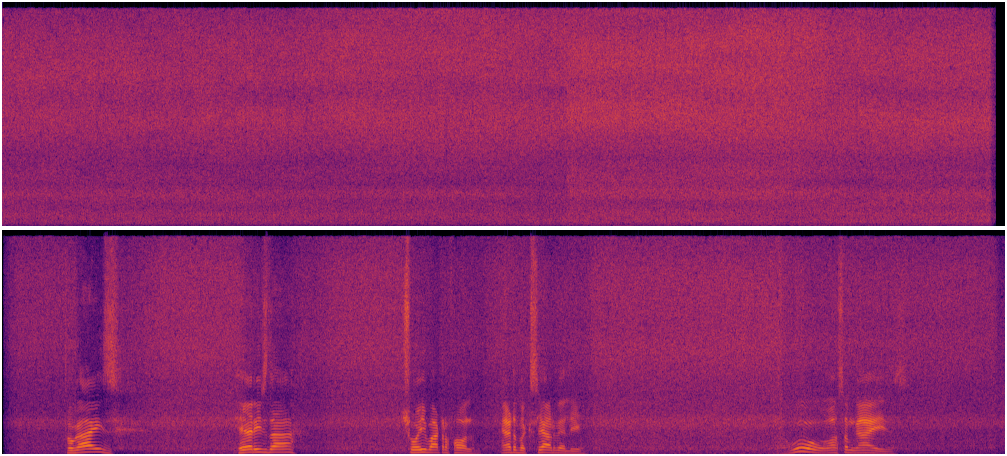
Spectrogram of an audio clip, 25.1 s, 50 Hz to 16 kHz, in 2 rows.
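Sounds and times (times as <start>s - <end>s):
waterfall rushing: 0.0s - 25.0s.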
